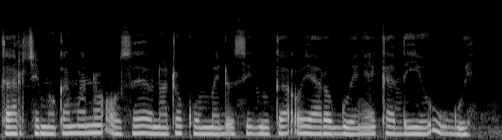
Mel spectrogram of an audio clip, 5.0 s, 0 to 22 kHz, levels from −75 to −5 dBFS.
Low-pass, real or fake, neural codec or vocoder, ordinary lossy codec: 19.8 kHz; real; none; none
